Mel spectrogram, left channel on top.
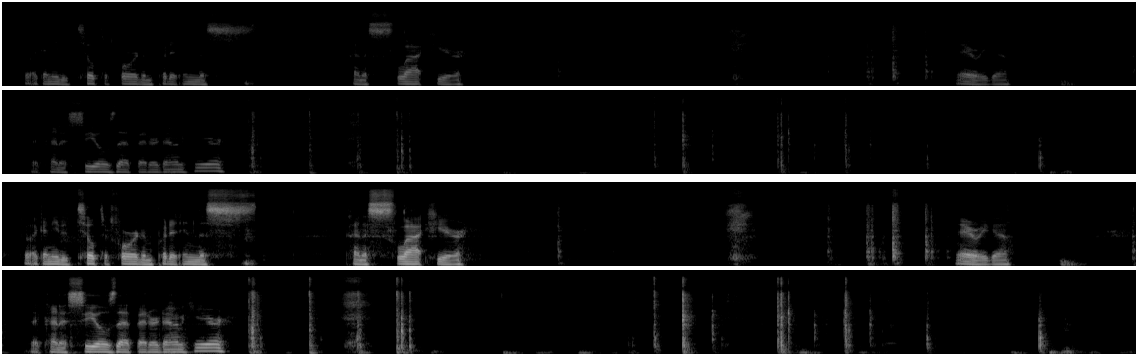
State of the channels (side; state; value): left; quieter; 17.3 dB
